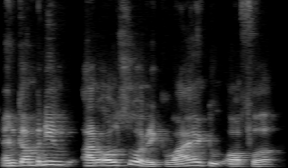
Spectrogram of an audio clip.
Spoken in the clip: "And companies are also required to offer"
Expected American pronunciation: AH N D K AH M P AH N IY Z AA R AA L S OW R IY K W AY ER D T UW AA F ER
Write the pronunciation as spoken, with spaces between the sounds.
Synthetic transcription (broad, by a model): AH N D K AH M P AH N IY AA R AA L S OW R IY K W AY ER D T UW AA F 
